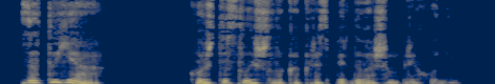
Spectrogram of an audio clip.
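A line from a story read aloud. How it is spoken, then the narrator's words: Surprised, bold whisper. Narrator (Russian): прошептала Хильди, удивившись собственной смелости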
